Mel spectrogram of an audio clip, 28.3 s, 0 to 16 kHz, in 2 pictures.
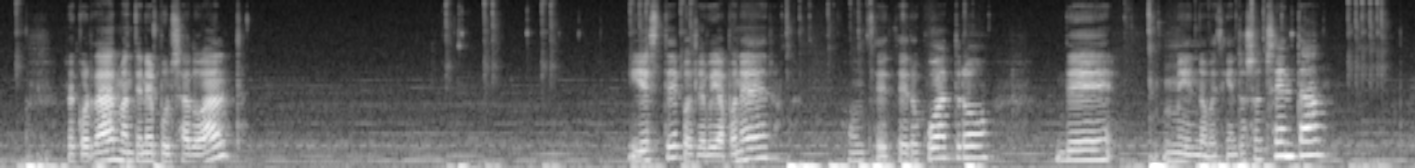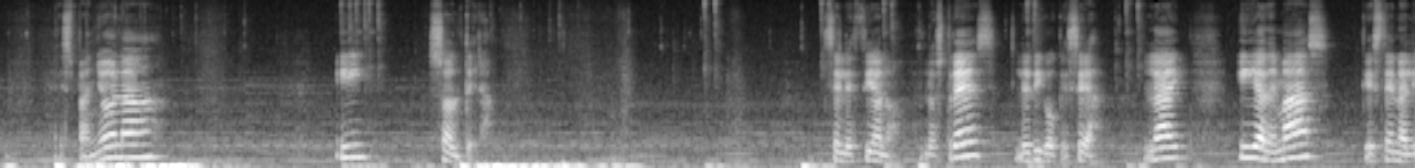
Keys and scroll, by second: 0.3 alt+shift+super+z, 14.9 shift+e, 18.7-19.6 typing.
